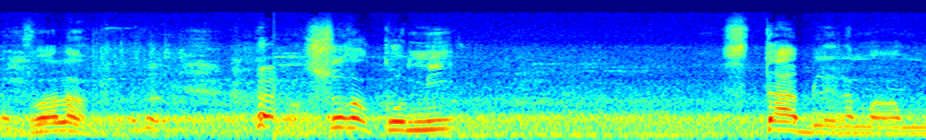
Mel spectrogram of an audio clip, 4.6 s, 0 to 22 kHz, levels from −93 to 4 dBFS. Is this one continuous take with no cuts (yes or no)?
no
